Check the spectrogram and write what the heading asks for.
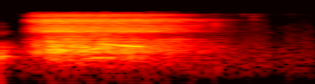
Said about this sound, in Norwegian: Jeg lukker øynene mine, så puster jeg godt inn.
